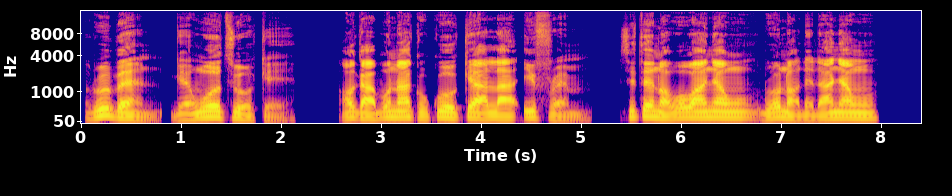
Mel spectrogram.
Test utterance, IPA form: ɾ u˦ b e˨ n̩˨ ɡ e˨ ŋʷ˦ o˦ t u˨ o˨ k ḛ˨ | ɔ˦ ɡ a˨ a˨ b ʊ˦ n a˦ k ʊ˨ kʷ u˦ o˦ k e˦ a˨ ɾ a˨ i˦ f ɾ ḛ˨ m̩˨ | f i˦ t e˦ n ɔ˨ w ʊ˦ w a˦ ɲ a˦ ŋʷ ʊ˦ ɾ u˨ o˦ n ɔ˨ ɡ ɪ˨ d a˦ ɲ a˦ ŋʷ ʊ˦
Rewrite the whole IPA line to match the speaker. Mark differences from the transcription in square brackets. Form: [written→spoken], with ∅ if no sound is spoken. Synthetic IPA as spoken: ɾ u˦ b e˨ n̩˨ ɡ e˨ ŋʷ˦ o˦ t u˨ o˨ k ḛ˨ | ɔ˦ ɡ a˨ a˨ b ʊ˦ n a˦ k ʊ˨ kʷ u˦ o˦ k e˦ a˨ [ɾ→l] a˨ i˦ f ɾ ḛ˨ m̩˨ | [f→s] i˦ t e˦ n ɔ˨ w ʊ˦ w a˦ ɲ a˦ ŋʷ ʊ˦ ɾ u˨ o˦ n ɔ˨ [ɡ→d] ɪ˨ d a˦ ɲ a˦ ŋʷ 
